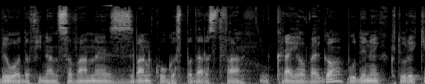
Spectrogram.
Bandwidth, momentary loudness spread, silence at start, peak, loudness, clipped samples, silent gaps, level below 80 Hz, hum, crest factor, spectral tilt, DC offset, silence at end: 17 kHz; 9 LU; 0 s; -4 dBFS; -24 LUFS; under 0.1%; none; -36 dBFS; none; 20 dB; -4.5 dB/octave; under 0.1%; 0 s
